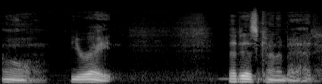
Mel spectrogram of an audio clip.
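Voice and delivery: sheepish admission. Retold or imitated. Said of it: "slump your shoulders and go".

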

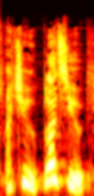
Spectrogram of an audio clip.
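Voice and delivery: a quick, high fake sneeze then bless you; mock sneeze. Preacher mimics a sneezer, mock sneeze. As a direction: play the sneeze light and high.

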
